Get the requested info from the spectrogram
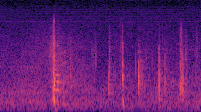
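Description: Tennis racket striking the ball on a serve, a sharp pop about half a second in, followed by several lighter knocks over the next second and a half.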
